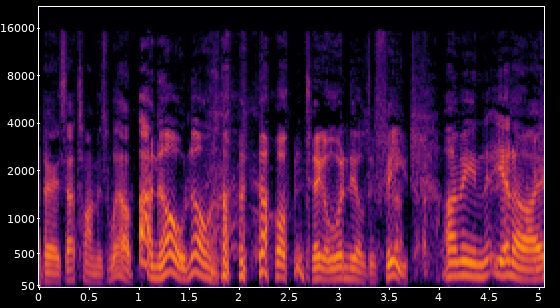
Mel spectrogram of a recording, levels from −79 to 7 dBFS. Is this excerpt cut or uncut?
cut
